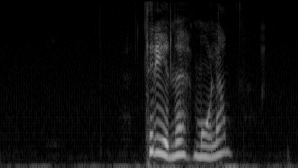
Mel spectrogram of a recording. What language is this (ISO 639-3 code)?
nor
